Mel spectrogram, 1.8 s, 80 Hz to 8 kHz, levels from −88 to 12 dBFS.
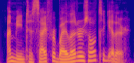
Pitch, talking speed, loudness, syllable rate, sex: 150 Hz, 235 wpm, -16 LUFS, 7.6 syllables/s, male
